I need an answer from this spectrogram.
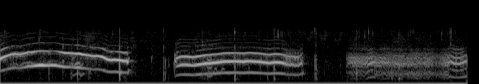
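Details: Newborn puppies, three hours old, from one litter, giving high tonal whining howls: two long slightly arching wails around one second each, then a softer, rougher cry to the end, with brief clicks between.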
